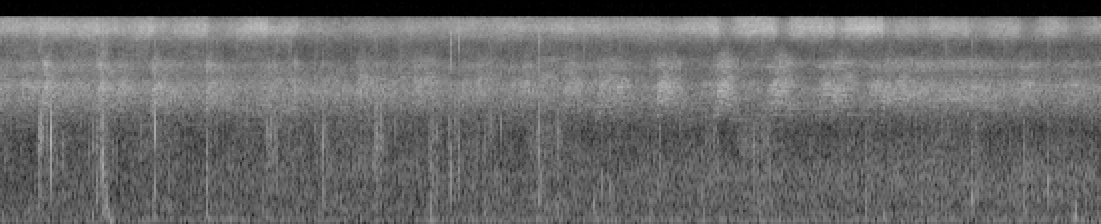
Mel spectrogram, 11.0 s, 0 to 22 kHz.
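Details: Cicada chorus heard on a walk near Seonbawi, 1 August 2023, clear and hot: an unbroken sizzling high drone, with crisp footsteps tapping along at a steady pace in front.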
